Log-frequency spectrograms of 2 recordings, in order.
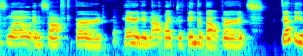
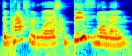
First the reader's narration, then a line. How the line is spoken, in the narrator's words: Hermione cried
